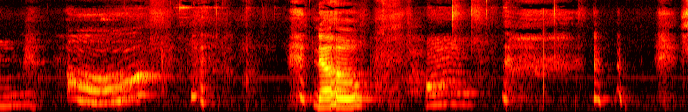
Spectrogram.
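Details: A female German Shorthaired Pointer vocalizes as if begging for something, 'saying please': drawn-out warbling whines that swoop up and fall, a louder strained outburst midway, then shorter whimpers, with a person talking and laughing nearby.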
